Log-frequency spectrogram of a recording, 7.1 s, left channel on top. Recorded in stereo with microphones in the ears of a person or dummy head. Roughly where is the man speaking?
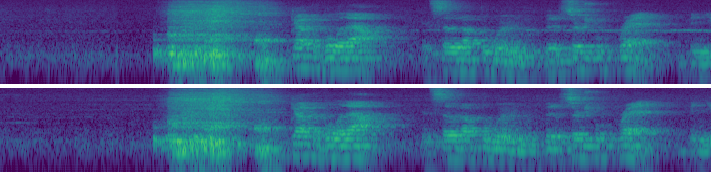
Centre.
